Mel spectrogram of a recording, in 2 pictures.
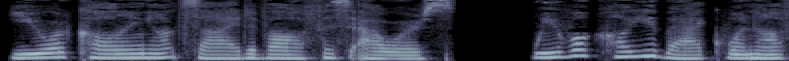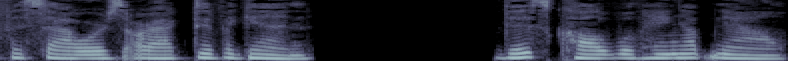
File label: outside operational hours inbound calling sample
